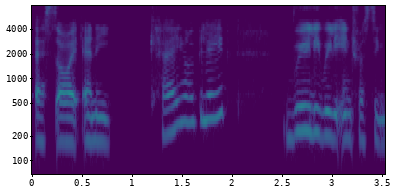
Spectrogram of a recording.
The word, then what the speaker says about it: Sinek: It's by Simon Sinek. I think it's pronounced Sinek, I believe.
